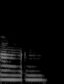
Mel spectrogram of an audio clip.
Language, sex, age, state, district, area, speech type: Malayalam, female, 30-45, Kerala, Kozhikode, urban, conversation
